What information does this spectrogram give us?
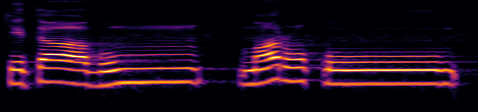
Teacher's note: কিতাবুম কাবজের কি, তা খারাজাবার তা, কিতা বা মিম দুই পেশ বুম, কিতাবুম। এখানে বার উপর দুই পেশের তনবিন, এরপর মিম আসছে, ইদগাম হয়ে যাবে, ইদগামের একালি পরিমাণ গুন্না হবে।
